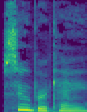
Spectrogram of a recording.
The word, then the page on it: sobriquet: American English; oʊ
